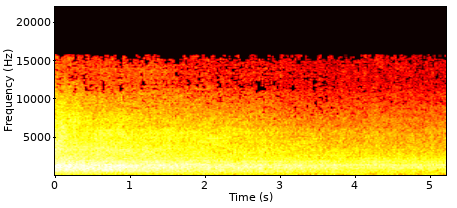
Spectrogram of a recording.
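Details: Steady broadband roar like passing traffic or wind, loud at first and slowly fading, with no animal voices.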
